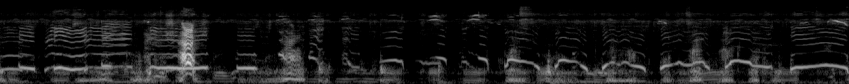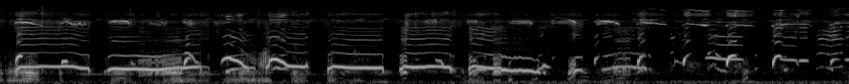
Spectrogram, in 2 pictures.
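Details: Busy six-week-old female Redbone Coonhound puppies, littermates at a breeder near Kingston, Ontario, Canada, whimper and whine in overlapping, wavering high cries.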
